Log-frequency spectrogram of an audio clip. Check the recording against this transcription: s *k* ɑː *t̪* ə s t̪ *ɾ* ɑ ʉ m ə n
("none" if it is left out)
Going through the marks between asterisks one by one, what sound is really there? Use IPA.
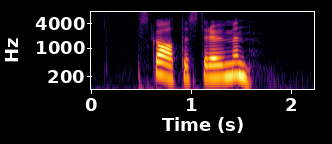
k, t̪, ɾ

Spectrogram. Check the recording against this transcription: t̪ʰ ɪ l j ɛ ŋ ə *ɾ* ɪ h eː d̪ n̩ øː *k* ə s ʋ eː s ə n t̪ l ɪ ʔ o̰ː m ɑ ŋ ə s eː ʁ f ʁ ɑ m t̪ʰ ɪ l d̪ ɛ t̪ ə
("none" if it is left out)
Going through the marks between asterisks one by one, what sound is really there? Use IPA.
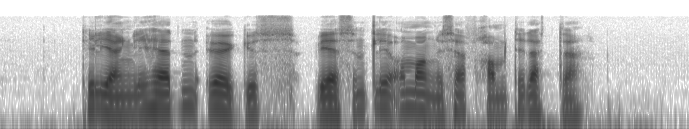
l, ɡ

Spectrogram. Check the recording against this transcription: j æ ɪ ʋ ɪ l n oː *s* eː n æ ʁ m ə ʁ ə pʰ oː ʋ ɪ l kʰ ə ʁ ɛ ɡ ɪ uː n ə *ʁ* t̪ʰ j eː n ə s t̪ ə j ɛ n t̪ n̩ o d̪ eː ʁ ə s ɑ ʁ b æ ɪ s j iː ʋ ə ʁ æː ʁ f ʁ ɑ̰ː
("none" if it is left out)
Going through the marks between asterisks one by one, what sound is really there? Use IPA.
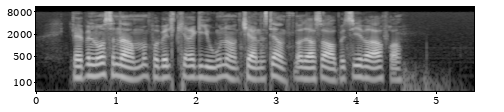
s, ʁ

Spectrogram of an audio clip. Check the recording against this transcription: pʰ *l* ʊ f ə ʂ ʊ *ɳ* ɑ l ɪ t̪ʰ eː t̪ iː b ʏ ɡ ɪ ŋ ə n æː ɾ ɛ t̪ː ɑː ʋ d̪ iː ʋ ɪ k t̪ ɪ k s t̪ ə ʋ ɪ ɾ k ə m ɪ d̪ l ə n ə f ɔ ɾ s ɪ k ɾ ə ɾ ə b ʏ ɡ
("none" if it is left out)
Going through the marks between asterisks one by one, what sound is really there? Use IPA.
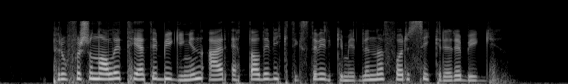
ɾ, n

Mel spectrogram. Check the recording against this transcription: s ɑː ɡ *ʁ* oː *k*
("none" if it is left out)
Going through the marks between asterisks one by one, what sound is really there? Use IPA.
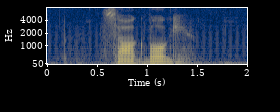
v, ɡ

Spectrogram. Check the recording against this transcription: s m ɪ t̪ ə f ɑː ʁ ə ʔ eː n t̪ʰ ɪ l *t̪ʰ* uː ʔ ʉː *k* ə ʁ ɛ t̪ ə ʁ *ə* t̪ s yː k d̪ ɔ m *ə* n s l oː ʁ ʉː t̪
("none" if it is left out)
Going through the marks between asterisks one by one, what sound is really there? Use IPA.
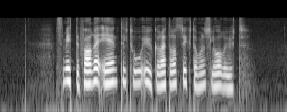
t̪ʰ, k, ɑ, ə

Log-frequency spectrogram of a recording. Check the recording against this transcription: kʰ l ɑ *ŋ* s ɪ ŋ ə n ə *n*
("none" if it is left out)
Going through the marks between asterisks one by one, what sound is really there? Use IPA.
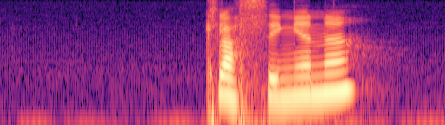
none, none

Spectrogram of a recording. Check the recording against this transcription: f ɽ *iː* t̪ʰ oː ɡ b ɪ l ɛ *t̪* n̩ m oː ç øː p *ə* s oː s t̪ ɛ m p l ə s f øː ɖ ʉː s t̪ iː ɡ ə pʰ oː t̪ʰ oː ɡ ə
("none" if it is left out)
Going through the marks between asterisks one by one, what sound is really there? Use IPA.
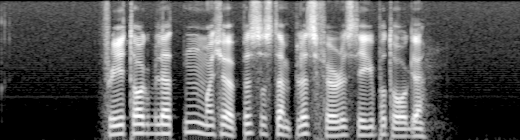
yː, t̪, ə

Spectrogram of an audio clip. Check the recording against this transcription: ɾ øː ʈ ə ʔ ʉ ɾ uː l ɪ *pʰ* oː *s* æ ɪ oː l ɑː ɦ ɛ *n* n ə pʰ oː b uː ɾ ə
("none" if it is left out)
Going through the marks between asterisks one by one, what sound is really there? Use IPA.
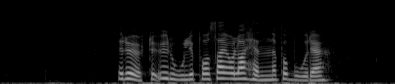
pʰ, s, n

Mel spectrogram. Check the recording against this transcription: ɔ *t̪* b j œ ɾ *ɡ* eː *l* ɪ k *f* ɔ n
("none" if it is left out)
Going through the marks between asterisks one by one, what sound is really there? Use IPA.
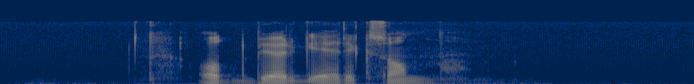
d̪, ɡ, ɾ, s

